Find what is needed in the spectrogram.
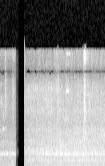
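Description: Military truck's diesel engine running steadily, broken by a short gap of silence about a third of a second in, then running on.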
